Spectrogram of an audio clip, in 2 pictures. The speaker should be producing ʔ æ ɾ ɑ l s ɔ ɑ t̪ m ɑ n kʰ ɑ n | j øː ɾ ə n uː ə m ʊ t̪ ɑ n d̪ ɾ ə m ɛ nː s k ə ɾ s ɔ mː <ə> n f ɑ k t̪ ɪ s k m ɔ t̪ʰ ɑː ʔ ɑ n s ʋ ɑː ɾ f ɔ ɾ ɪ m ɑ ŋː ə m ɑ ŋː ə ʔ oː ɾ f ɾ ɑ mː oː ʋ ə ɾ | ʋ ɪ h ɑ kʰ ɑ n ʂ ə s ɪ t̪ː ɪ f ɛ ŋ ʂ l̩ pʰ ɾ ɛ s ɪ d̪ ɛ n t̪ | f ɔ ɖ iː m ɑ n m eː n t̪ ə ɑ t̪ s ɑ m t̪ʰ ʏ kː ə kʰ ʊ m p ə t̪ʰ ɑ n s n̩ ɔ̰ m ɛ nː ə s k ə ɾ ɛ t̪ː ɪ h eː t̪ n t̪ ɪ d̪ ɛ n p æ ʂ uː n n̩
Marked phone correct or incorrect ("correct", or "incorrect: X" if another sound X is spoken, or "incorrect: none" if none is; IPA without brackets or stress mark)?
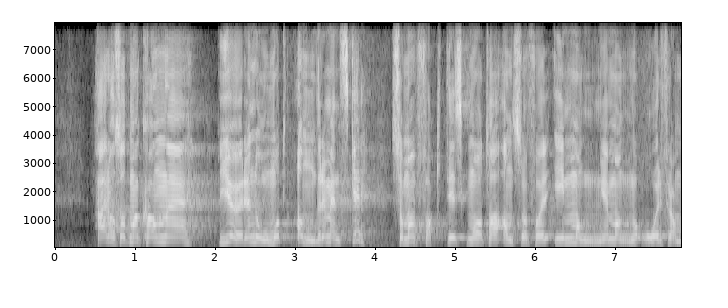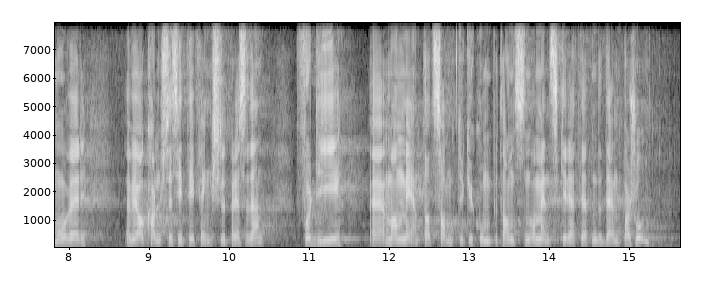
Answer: incorrect: ɑ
